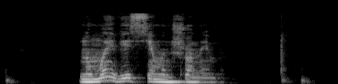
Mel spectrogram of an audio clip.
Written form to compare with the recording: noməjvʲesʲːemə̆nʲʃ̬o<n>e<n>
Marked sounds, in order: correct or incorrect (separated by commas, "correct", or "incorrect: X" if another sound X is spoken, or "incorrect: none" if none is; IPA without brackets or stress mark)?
correct, incorrect: m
